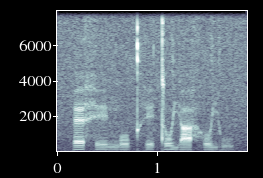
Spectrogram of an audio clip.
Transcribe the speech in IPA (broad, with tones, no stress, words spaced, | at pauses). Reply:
ɛ˦heː˨ ŋoː˨kʰe˨to˦ ja˨ho˨ ju˨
